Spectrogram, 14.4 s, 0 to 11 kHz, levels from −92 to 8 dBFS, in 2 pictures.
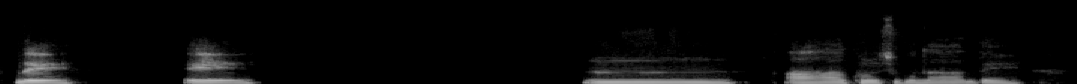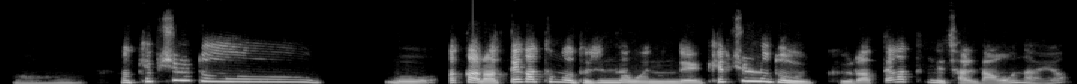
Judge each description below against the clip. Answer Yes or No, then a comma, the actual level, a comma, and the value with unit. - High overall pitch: Yes, high, 195 Hz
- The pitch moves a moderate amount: No, wide, 7.3 semitones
